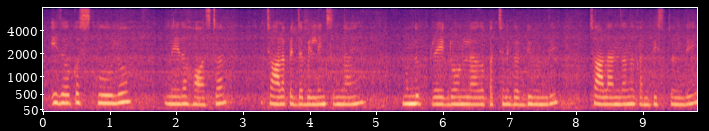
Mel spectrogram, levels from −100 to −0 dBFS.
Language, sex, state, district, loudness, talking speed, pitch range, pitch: Telugu, female, Andhra Pradesh, Guntur, -17 LUFS, 110 wpm, 200-225 Hz, 210 Hz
